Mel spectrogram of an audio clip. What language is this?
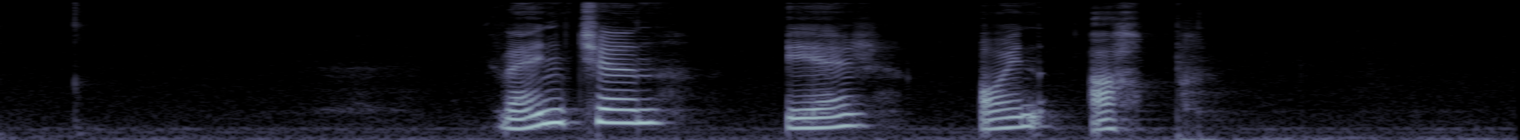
Faroese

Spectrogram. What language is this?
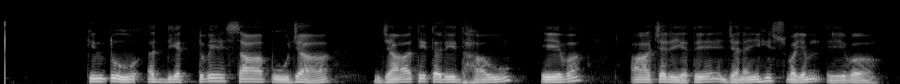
Sanskrit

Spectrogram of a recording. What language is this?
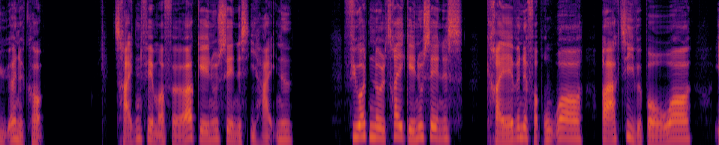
Danish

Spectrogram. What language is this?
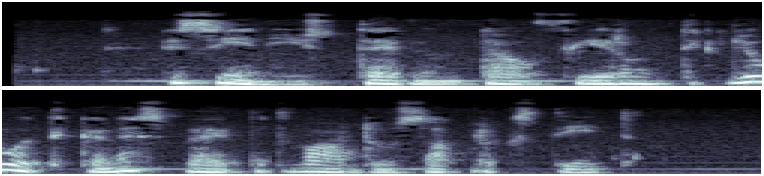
Latvian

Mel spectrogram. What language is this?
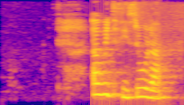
Kabyle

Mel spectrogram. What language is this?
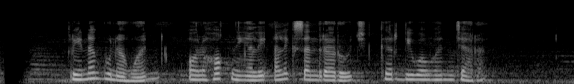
Sundanese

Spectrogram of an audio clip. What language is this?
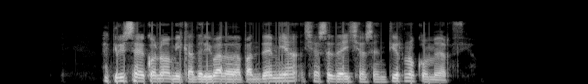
Galician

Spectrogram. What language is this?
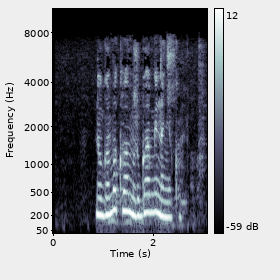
Kinyarwanda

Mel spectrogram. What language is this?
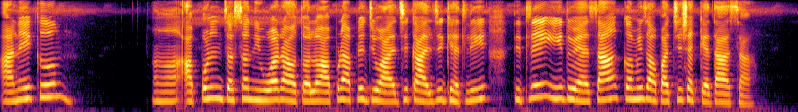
Konkani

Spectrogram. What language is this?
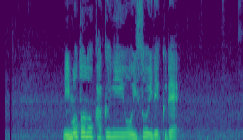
Japanese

